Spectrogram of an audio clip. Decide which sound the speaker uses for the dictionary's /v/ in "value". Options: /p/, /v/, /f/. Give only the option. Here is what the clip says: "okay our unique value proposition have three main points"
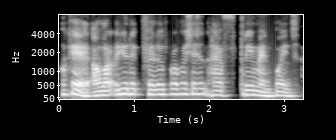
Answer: /f/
